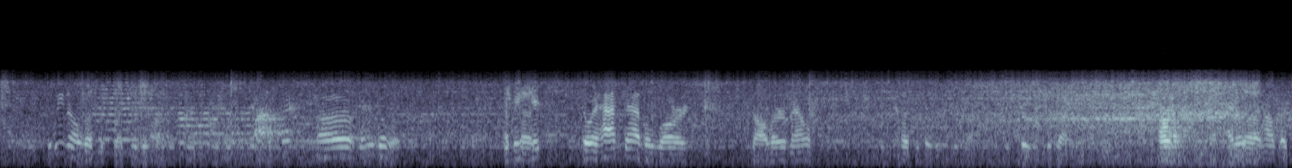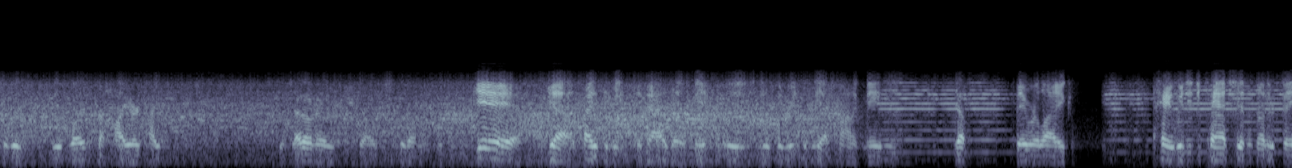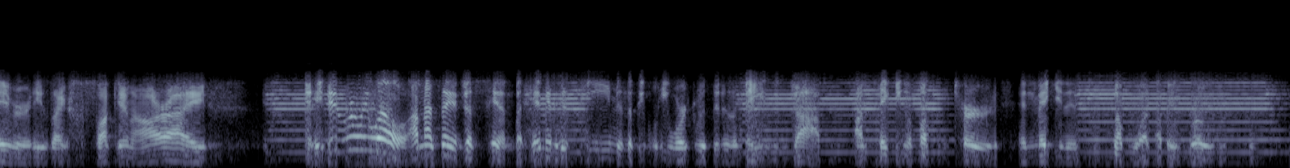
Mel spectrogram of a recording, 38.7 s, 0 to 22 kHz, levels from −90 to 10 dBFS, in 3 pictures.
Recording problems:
phone-call audio; poor line; nothing above 3.5 kHz
traffic noise; loud; throughout; 2 dB below the speech

